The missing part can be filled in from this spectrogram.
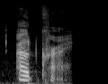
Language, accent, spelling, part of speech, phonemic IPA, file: English, US, outcry, noun, /ˈaʊtkɹaɪ/, En-us-outcry.ogg
- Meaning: 1. A loud cry or uproar 2. A strong protest 3. An auction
